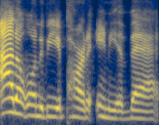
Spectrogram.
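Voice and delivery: badly done, butchered put-on Southern accent. Speaker quotes a woman's explanation, doing a bad southern accent. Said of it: "Sorry if I'm butchering her southern accent".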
